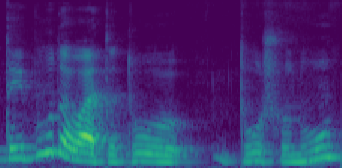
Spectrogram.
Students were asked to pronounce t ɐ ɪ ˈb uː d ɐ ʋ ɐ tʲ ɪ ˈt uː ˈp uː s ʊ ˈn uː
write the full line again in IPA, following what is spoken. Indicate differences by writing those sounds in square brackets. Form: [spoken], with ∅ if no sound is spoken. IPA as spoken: t ɐ ɪ ˈb uː d ɐ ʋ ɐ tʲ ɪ ˈt uː [ˈt] uː [ʃ] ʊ ˈn uː

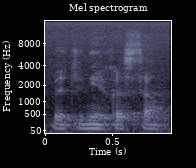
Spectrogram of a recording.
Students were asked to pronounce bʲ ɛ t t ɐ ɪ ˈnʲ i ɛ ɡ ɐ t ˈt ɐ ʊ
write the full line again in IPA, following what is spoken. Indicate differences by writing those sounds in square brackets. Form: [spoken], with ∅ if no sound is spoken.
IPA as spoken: bʲ ɛ t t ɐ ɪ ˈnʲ i ɛ [k] ɐ [s] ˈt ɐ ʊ

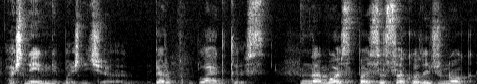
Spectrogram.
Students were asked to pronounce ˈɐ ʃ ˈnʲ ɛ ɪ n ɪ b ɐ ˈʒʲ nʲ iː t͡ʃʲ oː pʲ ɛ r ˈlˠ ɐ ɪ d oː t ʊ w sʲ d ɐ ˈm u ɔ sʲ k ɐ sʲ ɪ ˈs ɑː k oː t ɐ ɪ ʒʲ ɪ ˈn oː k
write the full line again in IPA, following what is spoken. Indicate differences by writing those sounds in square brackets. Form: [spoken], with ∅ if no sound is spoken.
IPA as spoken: ˈɐ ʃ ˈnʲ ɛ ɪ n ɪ b ɐ ˈʒʲ nʲ iː t͡ʃʲ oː pʲ ɛ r ˈlˠ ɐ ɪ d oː t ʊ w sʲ [n] ɐ ˈm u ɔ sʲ [p] ɐ sʲ ɪ ˈs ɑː k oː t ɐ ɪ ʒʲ ɪ ˈn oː k

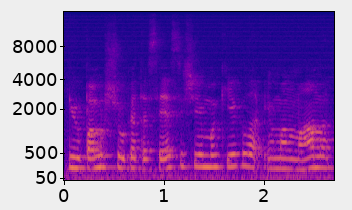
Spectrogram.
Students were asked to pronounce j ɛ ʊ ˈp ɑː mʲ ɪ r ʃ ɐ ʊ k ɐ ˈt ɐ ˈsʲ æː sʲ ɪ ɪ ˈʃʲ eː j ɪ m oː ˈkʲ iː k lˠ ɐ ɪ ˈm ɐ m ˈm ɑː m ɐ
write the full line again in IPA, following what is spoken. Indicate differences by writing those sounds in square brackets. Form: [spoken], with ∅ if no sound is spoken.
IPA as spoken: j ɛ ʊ ˈp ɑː mʲ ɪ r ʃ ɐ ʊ k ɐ ˈt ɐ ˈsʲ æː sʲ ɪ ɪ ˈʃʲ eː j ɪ m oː ˈkʲ iː k lˠ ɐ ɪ ˈm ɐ [n] ˈm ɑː m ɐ

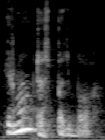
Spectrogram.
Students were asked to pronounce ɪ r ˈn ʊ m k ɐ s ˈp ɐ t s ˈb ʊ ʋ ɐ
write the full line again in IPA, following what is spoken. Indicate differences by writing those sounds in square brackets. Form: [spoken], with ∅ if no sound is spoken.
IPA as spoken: ɪ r [ˈm] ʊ m [t] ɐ s ˈp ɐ t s ˈb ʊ ʋ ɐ

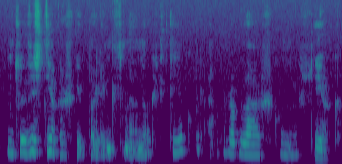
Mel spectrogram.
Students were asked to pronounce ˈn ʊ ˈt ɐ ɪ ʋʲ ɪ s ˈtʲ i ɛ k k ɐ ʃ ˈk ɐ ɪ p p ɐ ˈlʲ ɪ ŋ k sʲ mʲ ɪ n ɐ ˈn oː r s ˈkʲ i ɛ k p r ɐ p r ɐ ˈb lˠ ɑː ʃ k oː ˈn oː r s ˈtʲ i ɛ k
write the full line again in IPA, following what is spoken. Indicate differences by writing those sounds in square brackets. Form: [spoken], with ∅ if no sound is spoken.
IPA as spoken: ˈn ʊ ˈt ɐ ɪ ʋʲ ɪ s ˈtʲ i ɛ k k ɐ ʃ ˈk ɐ ɪ p p ɐ ˈlʲ ɪ ŋ k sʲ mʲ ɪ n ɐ ˈn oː r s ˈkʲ i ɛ k p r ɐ p r ɐ ˈb lˠ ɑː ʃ k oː ˈn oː r s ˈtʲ i ɛ k

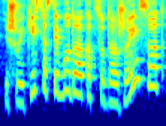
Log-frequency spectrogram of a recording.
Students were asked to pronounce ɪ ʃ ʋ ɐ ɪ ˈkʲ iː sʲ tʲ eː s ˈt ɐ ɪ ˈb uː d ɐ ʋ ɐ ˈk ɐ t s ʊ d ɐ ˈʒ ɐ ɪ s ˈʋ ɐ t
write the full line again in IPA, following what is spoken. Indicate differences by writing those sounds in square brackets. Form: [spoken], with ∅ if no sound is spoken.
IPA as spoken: ɪ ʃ ʋ ɐ ɪ ˈkʲ iː sʲ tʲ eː s ˈt ɐ ɪ ˈb uː d ɐ ʋ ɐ ˈk ɐ t s ʊ d ɐ ˈʒ ɐ ɪ s ˈʋ ɐ t

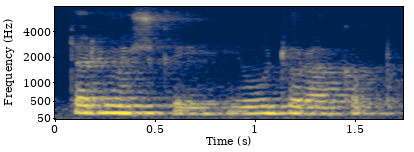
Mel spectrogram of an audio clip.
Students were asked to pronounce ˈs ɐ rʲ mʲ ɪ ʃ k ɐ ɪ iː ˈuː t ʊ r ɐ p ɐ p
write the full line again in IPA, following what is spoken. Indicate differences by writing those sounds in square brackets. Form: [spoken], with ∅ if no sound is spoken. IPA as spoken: [ˈt] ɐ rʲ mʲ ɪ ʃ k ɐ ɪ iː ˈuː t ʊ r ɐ [k] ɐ p

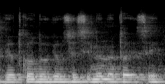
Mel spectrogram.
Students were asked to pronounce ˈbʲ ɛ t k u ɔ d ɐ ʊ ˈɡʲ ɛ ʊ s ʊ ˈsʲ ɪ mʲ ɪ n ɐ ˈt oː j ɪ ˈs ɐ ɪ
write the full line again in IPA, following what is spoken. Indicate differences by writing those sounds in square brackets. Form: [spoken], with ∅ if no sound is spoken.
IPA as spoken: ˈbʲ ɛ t k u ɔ d ɐ ʊ ˈɡʲ ɛ ʊ s ʊ ˈsʲ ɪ mʲ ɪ n ɐ ˈt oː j ɪ ˈs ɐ ɪ

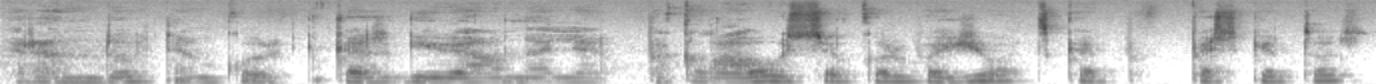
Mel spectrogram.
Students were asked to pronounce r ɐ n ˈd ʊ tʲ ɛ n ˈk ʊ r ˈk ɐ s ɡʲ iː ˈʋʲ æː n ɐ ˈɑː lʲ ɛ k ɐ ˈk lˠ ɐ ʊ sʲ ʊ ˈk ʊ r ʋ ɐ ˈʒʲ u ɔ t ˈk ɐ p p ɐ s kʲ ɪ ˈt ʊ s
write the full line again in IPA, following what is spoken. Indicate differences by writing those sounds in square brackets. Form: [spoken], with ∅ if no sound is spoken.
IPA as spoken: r ɐ n ˈd ʊ tʲ ɛ n ˈk ʊ r ˈk ɐ s ɡʲ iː ˈʋʲ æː n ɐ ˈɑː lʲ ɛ [p] ɐ ˈk lˠ ɐ ʊ sʲ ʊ ˈk ʊ r ʋ ɐ ˈʒʲ u ɔ [t͡s] ˈk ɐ p p ɐ s kʲ ɪ ˈt ʊ s

